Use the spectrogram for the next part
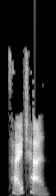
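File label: Chinese; hsk4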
